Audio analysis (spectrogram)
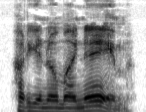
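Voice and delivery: plain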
